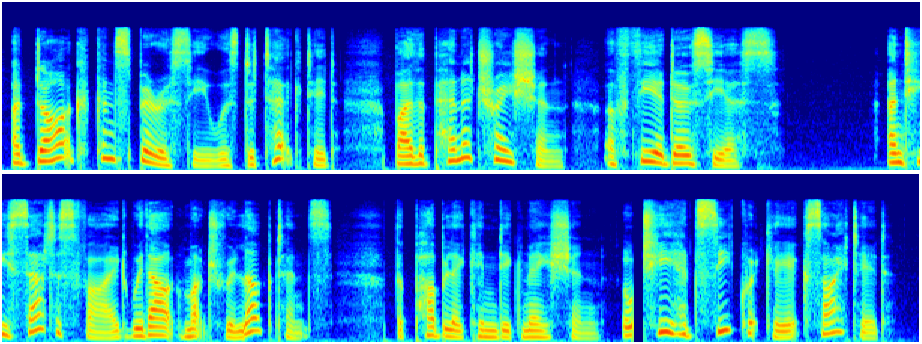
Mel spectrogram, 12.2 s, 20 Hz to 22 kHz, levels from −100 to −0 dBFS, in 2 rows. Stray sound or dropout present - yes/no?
yes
